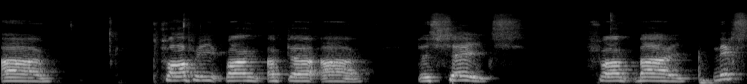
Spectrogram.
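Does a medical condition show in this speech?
Yes: Down syndrome; about 18 years of therapies through childhood.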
